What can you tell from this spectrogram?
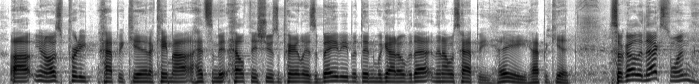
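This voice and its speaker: A man in his forties gives a sermon built around his own life story. He talks in a loose, conversational way, pokes fun at himself and keeps asking the listeners "right?" His voice sits a touch higher than most men's. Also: a bit bright. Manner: conversational, self-deprecating, often asks the crowd "right?". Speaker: preacher.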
